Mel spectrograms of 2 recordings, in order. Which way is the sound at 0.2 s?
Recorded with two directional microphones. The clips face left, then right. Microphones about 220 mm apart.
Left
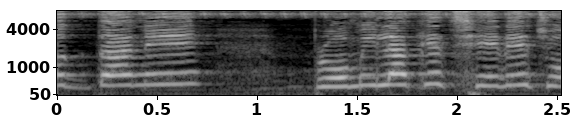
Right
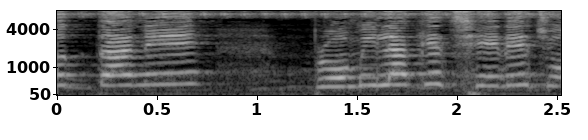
45° left (ahead or behind).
